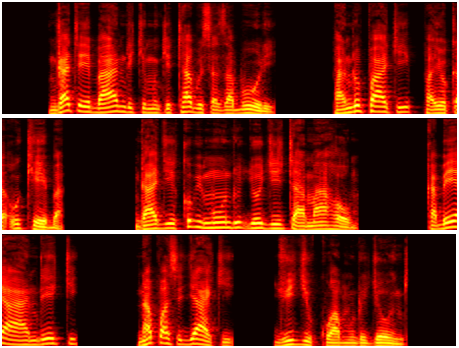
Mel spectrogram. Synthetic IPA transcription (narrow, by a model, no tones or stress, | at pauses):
ŋɡatɛbandikimukitabusazabuli | pandupakipajɔka̰ʔukɛba̰ | ŋɡaɟikubimunduɟɔɟitamaɦɔmu | kabɛaːndiki | napwasiɟaki | ɟwiɟukuamunduɟɔŋɡi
